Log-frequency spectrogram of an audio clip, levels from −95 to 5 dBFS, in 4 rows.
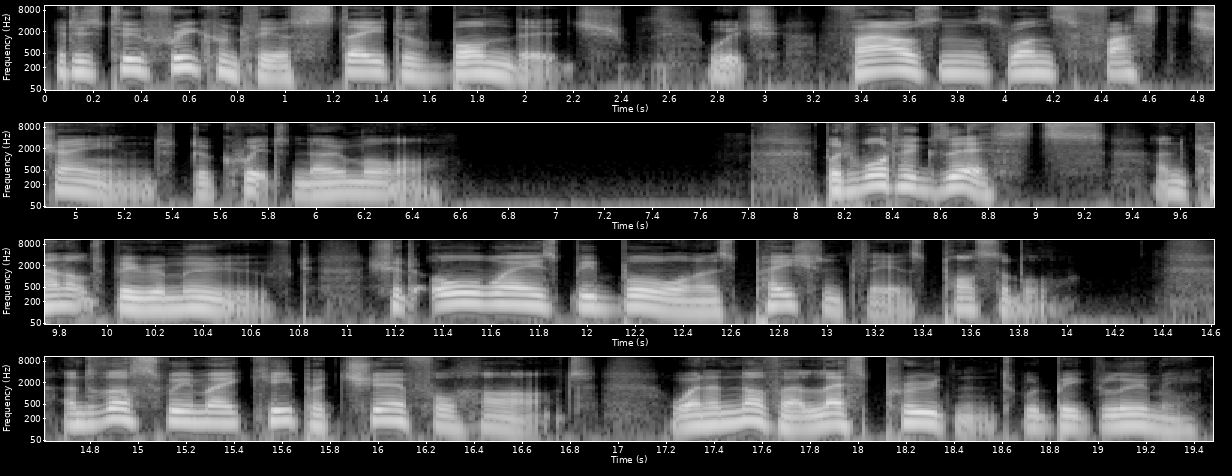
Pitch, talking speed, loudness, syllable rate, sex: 135 Hz, 145 wpm, -19 LUFS, 4.4 syllables/s, male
